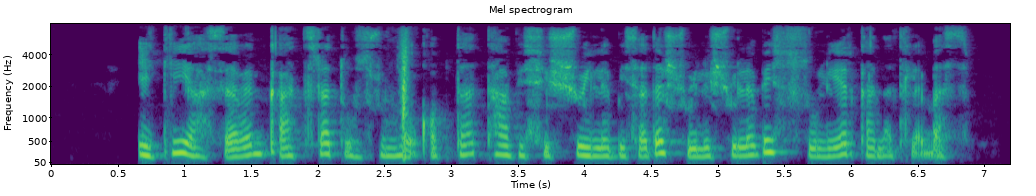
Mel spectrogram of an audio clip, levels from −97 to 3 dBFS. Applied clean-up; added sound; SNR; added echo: none; none; none; none.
